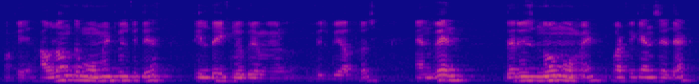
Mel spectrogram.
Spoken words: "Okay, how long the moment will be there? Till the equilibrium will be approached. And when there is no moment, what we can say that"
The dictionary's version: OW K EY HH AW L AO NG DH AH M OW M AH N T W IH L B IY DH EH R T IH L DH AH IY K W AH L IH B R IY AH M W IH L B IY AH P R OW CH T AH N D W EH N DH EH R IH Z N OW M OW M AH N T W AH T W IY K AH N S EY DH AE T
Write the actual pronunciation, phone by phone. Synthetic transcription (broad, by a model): OW K EY HH AW L AO NG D AH M OW M AH N T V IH L B IY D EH R T IH L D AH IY K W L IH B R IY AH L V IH L B IY AH P R OW CH T AH N D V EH N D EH R IH Z N OW M OW M AH N T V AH T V IY K AH N S EY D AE T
